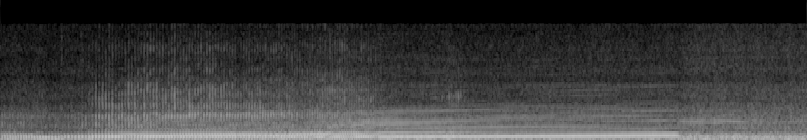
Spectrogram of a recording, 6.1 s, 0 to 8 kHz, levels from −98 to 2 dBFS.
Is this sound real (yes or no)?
yes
